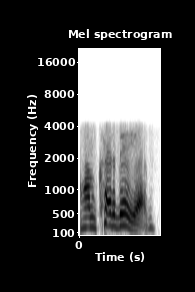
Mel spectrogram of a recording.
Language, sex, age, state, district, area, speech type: Maithili, female, 60+, Bihar, Muzaffarpur, rural, conversation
